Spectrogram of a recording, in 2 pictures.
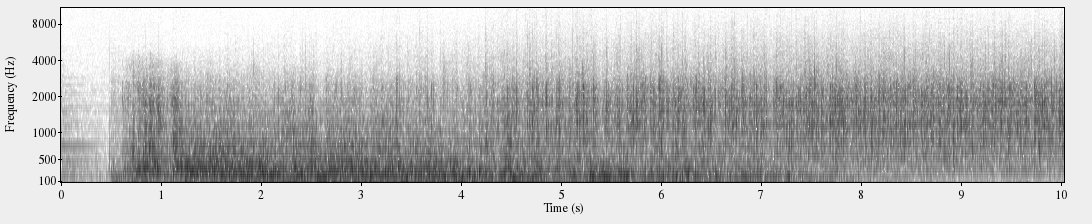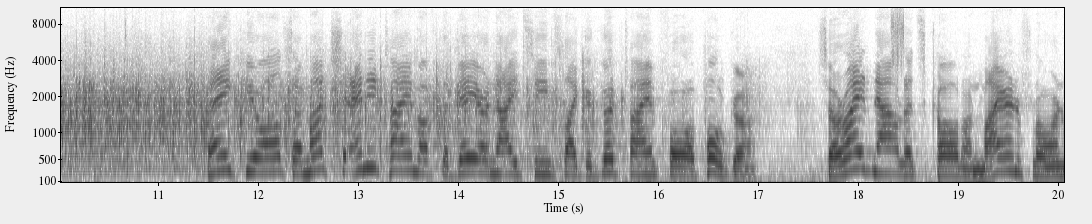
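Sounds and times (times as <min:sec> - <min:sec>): audience applauding: 0:01.2 - 0:16.2.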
